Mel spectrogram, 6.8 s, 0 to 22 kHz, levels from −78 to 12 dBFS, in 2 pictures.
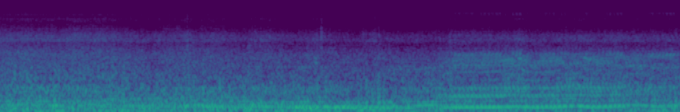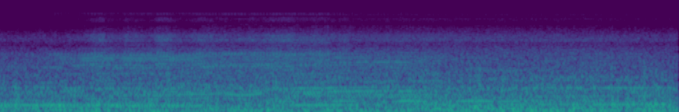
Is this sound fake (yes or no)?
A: no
